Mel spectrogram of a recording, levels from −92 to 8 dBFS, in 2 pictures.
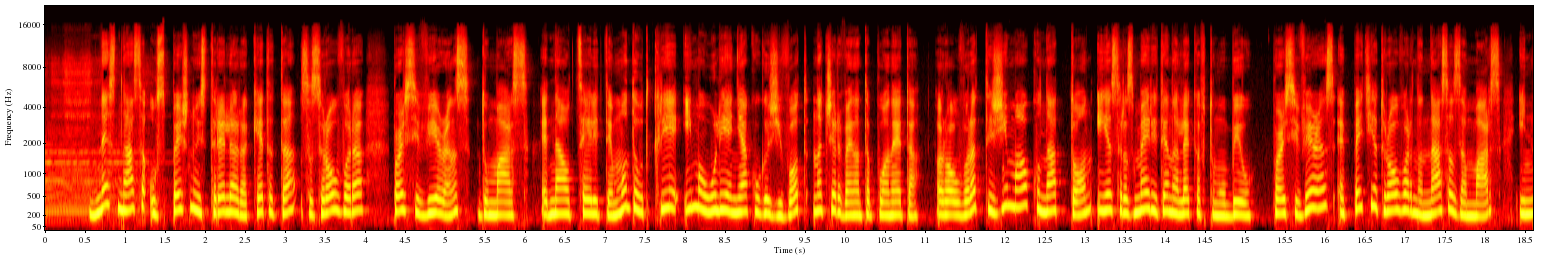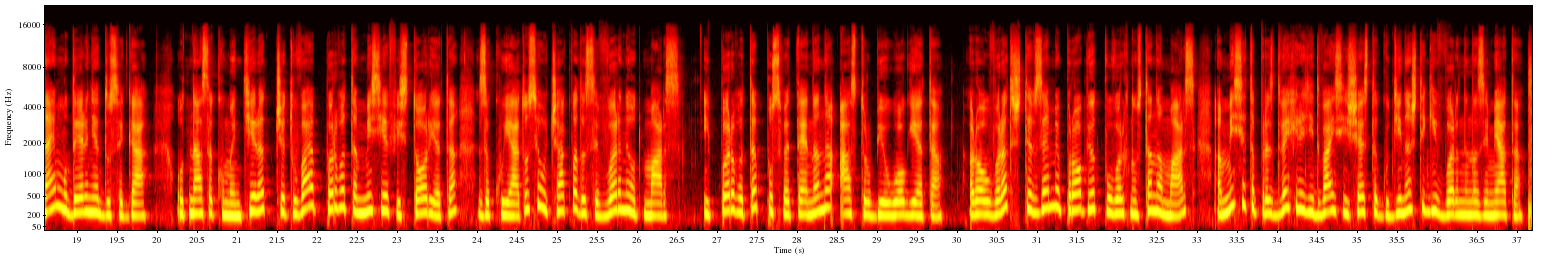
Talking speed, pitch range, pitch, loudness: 145 wpm, 200-260 Hz, 230 Hz, -20 LUFS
